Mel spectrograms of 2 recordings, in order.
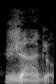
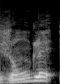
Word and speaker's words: jungle: On prononce en général jungle. Aujourd'hui, c'est la prononciation admise de façon presque euh, commune. Mais pendant bien longtemps, on a dit jongle et il y avait des puristes qui disaient qu'il valait mieux dire jongle que jungle.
